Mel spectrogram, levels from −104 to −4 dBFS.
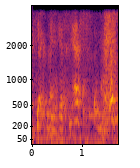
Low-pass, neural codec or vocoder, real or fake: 3.6 kHz; codec, 24 kHz, 1.5 kbps, HILCodec; fake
